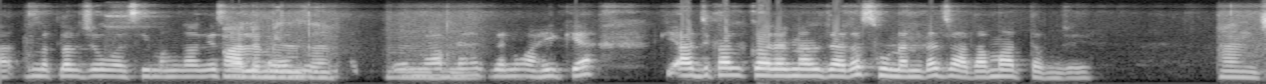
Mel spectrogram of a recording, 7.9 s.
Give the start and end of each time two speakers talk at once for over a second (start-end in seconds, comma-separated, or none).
1.4-3.0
